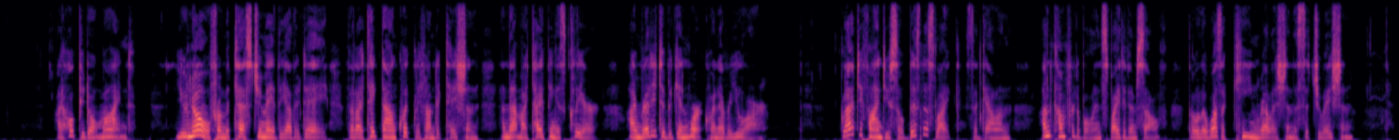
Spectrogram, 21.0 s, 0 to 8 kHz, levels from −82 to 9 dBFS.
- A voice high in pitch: Yes, high, 200 Hz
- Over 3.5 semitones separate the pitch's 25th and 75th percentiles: No, average, 2.9 semitones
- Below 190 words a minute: Yes, average, 170 wpm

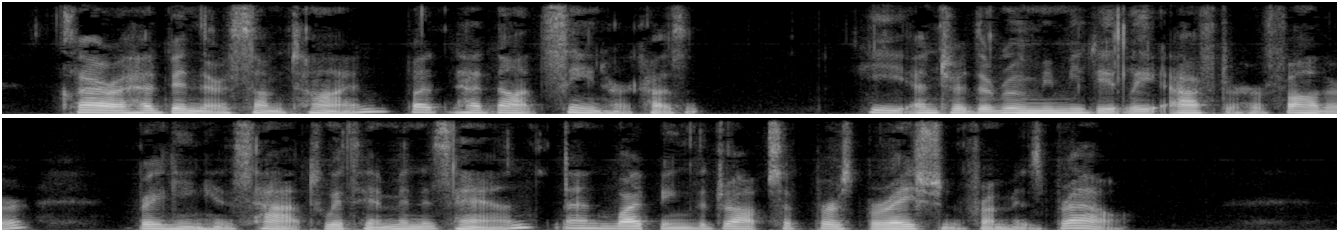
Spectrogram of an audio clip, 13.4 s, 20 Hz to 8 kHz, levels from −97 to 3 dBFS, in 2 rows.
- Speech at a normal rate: Yes, average, 165 wpm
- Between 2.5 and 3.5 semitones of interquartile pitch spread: Yes, average, 3.0 semitones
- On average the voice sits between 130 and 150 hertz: Yes, medium, 140 Hz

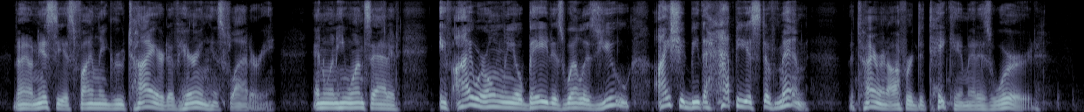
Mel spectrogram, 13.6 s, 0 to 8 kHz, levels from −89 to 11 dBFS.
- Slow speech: No, average, 170 wpm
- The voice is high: No, low, 120 Hz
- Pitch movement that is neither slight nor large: Yes, average, 4.9 semitones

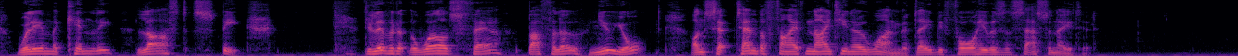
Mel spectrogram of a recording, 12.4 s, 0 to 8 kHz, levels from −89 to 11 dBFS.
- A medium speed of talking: No, slow, 100 wpm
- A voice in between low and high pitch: No, low, 120 Hz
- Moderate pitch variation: Yes, average, 3.7 semitones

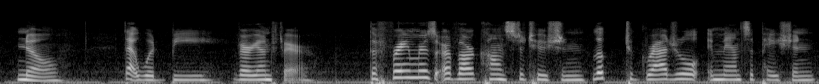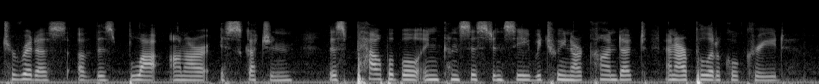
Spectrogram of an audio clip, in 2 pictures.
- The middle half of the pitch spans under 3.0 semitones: Yes, narrow, 2.4 semitones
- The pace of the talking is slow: Yes, slow, 125 wpm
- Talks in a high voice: Yes, high, 210 Hz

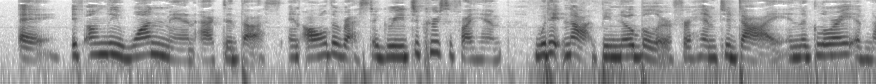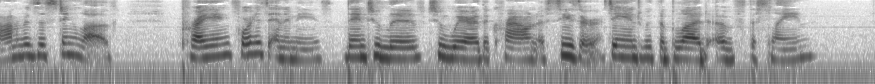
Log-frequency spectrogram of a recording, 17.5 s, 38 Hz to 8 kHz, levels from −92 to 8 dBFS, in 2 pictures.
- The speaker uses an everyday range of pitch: Yes, average, 3.7 semitones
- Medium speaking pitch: No, high, 210 Hz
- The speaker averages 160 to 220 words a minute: Yes, average, 175 wpm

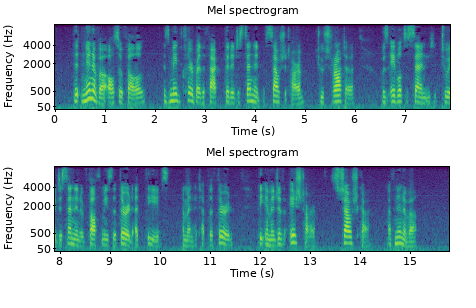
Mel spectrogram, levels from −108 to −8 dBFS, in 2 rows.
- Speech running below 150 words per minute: Yes, average, 140 wpm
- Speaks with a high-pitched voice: No, medium, 160 Hz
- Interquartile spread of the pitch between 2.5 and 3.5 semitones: No, average, 3.9 semitones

